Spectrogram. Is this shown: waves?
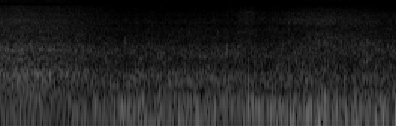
yes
